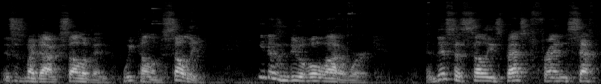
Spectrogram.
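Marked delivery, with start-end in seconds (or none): none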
